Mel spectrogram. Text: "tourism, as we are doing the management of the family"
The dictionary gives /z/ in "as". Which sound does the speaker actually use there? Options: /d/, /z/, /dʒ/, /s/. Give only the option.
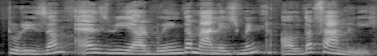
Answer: /z/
